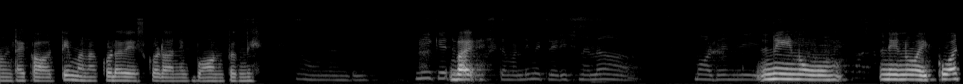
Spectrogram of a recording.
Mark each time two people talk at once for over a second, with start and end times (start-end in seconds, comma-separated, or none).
none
